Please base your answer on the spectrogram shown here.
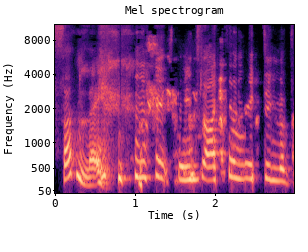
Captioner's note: laughing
